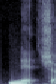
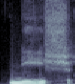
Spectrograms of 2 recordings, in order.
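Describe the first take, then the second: First: Niche is said with the American pronunciation. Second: Niche is said with a non-American pronunciation.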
